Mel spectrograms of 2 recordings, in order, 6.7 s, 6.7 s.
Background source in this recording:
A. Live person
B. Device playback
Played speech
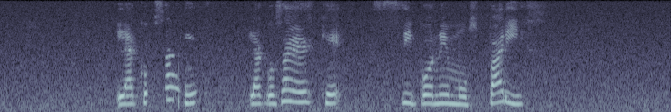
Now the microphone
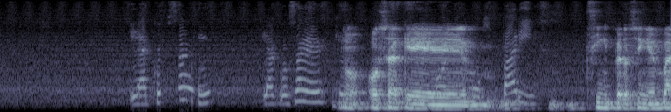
B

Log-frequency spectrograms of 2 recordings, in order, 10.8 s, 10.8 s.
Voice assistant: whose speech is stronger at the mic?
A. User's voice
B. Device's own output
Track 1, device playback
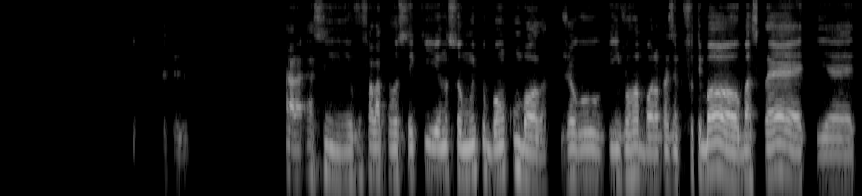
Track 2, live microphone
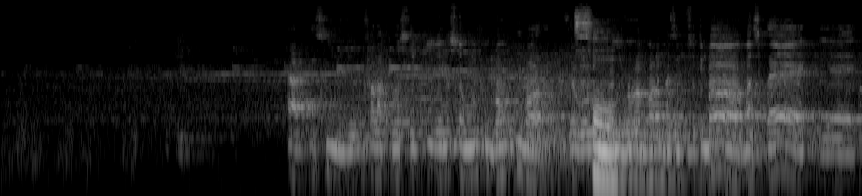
A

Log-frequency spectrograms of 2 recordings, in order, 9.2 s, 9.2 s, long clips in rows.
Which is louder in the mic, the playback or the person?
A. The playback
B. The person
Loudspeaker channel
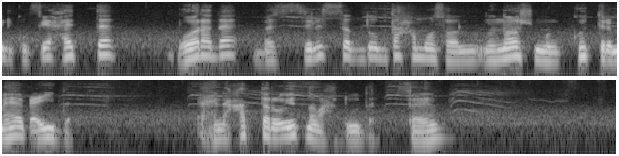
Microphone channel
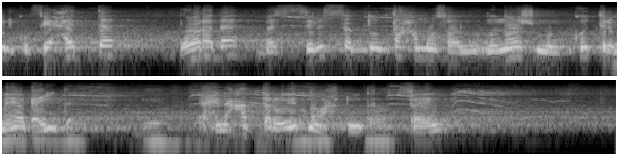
A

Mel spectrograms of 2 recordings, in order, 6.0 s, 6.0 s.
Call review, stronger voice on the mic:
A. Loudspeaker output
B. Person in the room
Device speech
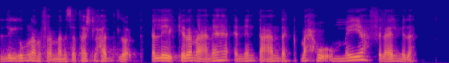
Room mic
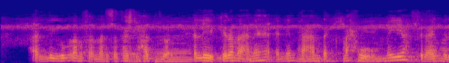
A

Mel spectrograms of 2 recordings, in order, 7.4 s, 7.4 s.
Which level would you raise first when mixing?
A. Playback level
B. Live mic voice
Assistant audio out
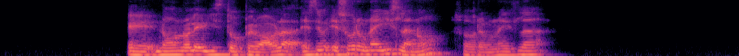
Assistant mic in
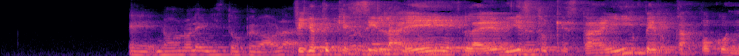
A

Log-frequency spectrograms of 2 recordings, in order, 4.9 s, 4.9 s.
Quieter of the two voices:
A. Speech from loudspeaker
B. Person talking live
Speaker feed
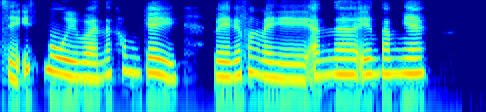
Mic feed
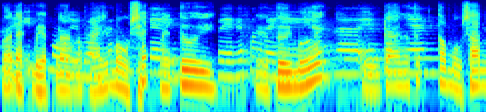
A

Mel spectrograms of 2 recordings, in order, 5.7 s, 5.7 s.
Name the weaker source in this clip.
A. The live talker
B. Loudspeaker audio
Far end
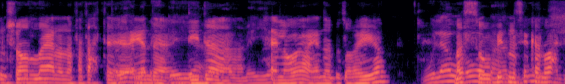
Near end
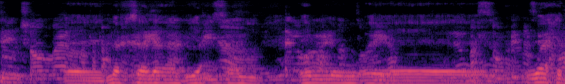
B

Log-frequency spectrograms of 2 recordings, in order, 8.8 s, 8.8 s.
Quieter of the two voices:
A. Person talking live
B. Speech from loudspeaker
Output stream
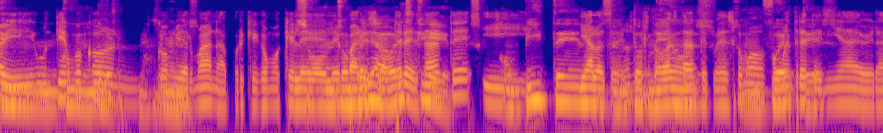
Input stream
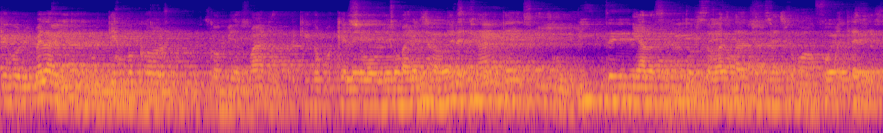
A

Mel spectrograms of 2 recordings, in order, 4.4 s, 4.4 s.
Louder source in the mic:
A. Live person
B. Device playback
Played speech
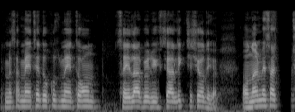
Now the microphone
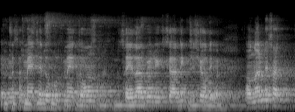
B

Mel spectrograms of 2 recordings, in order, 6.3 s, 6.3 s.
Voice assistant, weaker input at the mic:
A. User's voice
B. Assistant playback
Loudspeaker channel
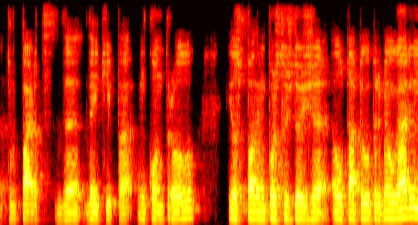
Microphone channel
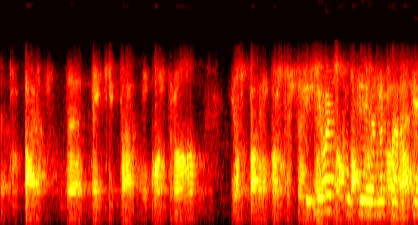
B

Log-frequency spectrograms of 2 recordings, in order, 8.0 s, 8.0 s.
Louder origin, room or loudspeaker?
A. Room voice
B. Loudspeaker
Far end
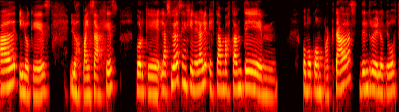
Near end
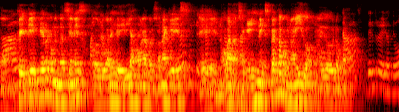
A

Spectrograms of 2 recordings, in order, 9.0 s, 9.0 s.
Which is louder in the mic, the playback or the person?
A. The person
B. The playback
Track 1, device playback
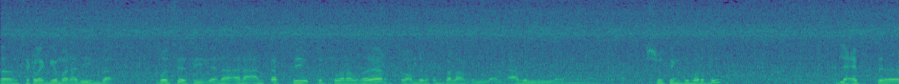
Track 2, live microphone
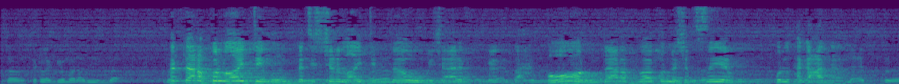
A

